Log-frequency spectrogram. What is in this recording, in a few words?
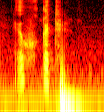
I m sawing it, hupa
